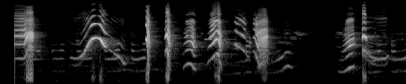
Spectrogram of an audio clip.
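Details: Indian ringneck parakeet talking in response to another parrot: squeaky, speech-like syllables with rising and falling tones, broken by sharp clicks and brief pauses.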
